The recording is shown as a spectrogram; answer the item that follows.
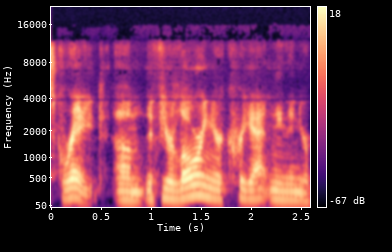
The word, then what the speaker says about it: creatinine: Increasing fats and reducing carbs has lowered my serum creatinine. Is that how you say it? – Creatinine.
